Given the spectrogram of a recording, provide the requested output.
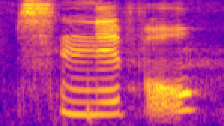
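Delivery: plain reading voice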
